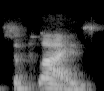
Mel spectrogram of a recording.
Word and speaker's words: supplies: Recuerden, es como súper importante en inglés que no leamos como esas palabras, si fuera como palabras de español. Supply, supplies.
